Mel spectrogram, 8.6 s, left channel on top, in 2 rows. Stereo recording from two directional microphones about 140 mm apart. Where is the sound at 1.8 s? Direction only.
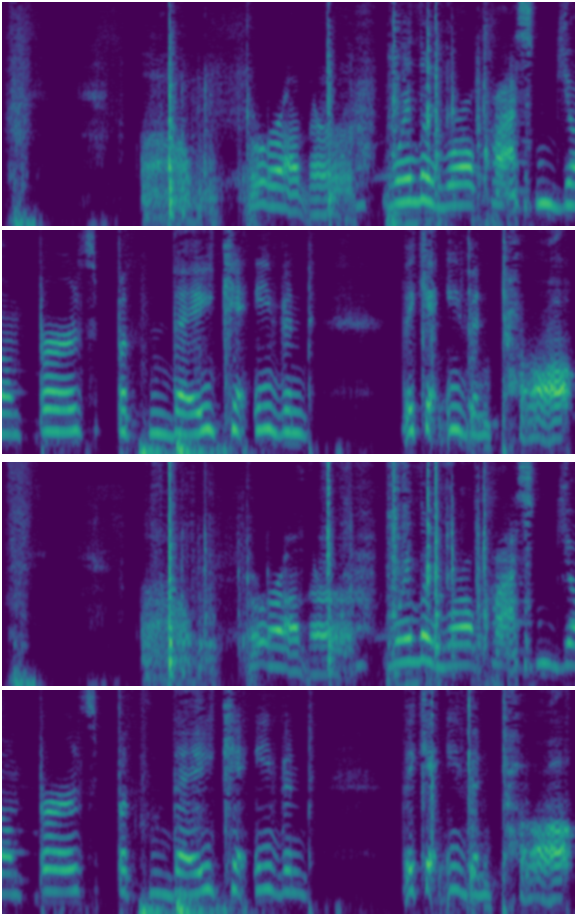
15° left (ahead or behind).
